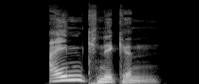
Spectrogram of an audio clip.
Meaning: 1. to buckle 2. to cave in
- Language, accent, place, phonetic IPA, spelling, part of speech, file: German, Germany, Berlin, [ˈaɪ̯nˌknɪkn̩], einknicken, verb, De-einknicken.ogg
